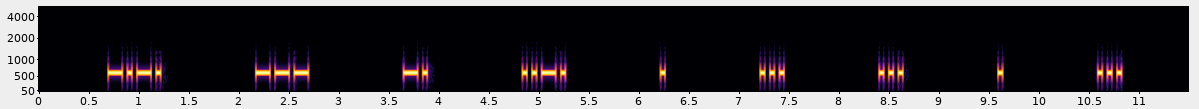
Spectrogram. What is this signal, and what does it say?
Morse code, heard as a keyed tone, about 25 wpm, spaced as for 8 wpm, 600 Hz. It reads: CONFESSES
